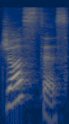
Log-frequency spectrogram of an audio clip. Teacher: justice has two syllables and the stress is on the first syllable.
